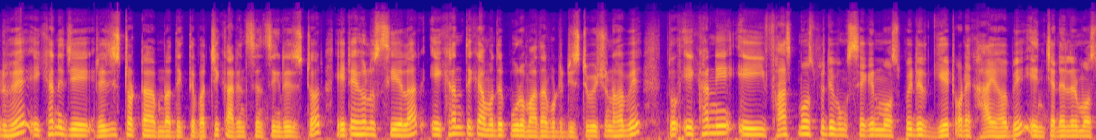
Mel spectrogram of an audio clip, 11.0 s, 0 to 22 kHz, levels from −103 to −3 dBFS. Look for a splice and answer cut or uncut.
cut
